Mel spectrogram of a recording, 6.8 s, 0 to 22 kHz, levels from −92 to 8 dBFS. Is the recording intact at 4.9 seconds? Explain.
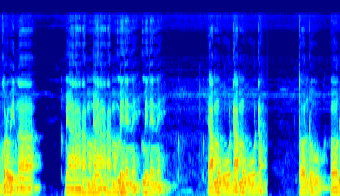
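No. At 4.9 seconds a doubled audio track is present, running from 1.87 to 5.35 s. A second copy of the speech trails about half a second behind, at roughly equal loudness. It is a clean, dry echo that stops abruptly. It likely comes from a slower capture path.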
